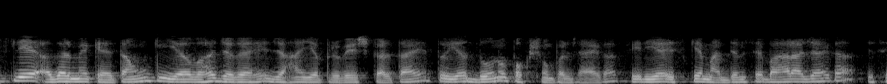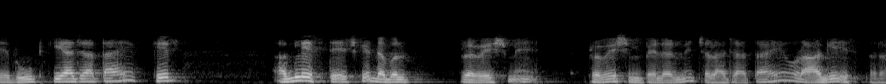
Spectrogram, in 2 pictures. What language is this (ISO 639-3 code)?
hin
